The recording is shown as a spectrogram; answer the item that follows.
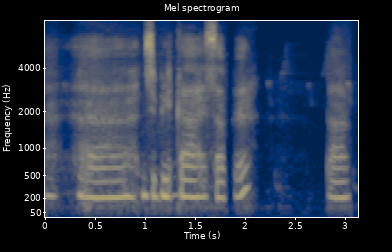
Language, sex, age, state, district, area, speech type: Assamese, female, 18-30, Assam, Lakhimpur, rural, spontaneous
